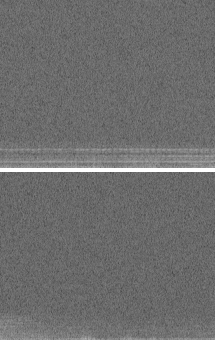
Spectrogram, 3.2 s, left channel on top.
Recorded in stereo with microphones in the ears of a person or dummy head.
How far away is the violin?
I don't hear a violin.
